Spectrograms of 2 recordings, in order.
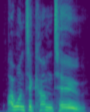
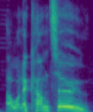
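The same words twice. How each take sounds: First: The T sounds are fully released. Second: The T sounds are glottal stops. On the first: "let's try both as true T's" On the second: "Now let's try both as glottal T's"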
